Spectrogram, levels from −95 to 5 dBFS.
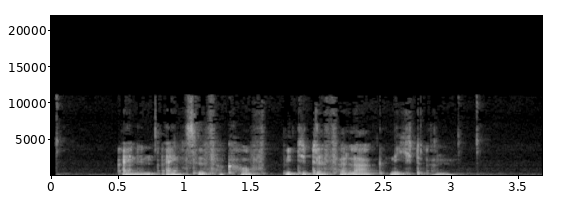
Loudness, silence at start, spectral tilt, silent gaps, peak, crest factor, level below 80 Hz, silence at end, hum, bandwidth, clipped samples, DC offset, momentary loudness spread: -25 LUFS; 0.5 s; -6 dB/octave; none; -2 dBFS; 22 dB; -34 dBFS; 0.65 s; none; 11.5 kHz; under 0.1%; under 0.1%; 8 LU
